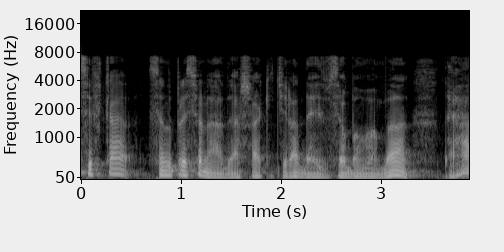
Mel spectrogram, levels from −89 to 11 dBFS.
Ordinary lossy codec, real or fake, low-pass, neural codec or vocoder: none; fake; 7.2 kHz; codec, 16 kHz, 16 kbps, FreqCodec, larger model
